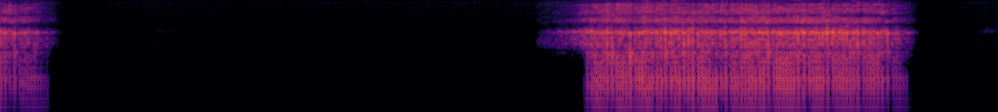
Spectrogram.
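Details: One loud, harsh, rattling snore lasting about two seconds after a silent pause; snoring.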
